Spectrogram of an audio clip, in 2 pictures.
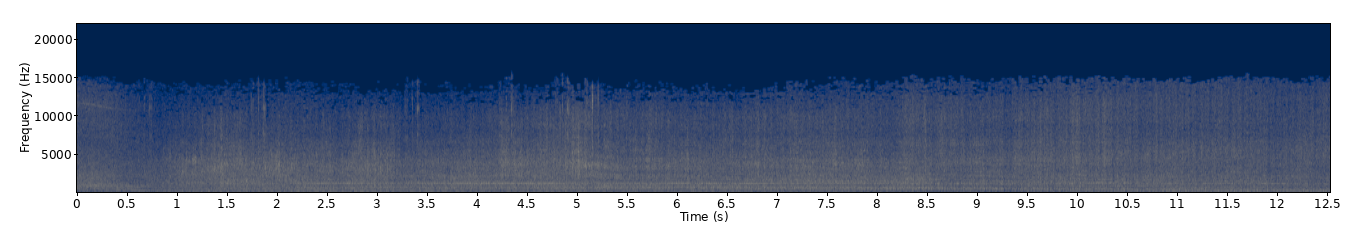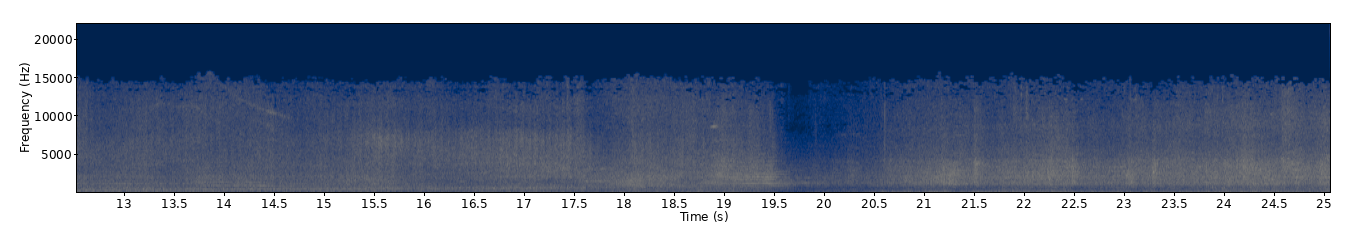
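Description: An EMD GP38 diesel locomotive runs past hauling covered hopper cars: the engine hums steadily over the rolling and clacking of the car wheels on the rails, with a thin wheel squeal for several seconds early on. The sound dips briefly about 20 seconds in, then the rolling train noise picks up again.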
